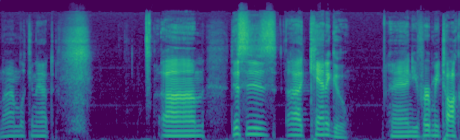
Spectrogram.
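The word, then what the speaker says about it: Canigou: you to do is look up canna goo it's actually CA ni g o you pronounced can't go from a loose france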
